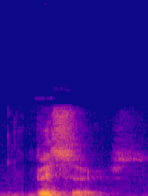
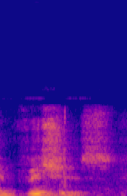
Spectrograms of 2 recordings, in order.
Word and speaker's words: vicious: neighbor no neighbor neighbor and this i o u s which the three letters are pronounced like sha this is a very difficult one sometimes but you have to do it just with one sound anxious don't say anxious no anxious anxious or cautious or visous vicious okay vicious so um uh this is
